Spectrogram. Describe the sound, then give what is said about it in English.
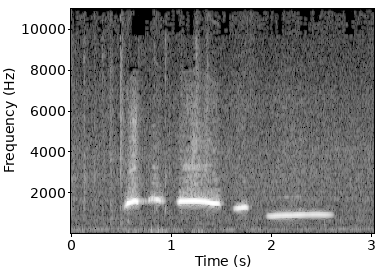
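A person whistles a short tune of five clear notes, a few quick ones followed by a long held low note, bright and fairly loud against a faint low background murmur. “We're playing Name That Tune now.”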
